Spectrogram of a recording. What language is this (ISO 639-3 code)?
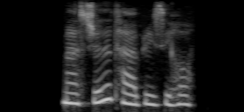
fas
